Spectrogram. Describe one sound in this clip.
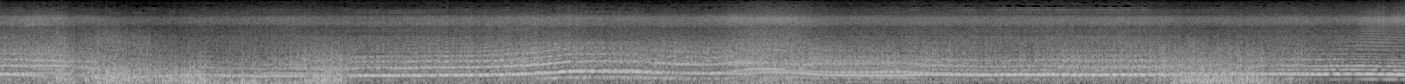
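Wind buffets the drone outdoors.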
